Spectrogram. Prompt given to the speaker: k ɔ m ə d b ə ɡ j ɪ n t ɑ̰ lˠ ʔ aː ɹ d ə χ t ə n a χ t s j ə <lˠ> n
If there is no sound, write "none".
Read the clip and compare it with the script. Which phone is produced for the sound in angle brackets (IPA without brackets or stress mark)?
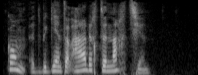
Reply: none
